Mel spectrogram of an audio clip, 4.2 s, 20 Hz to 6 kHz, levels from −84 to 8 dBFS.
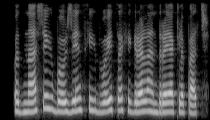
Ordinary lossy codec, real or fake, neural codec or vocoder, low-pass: none; real; none; 5.4 kHz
